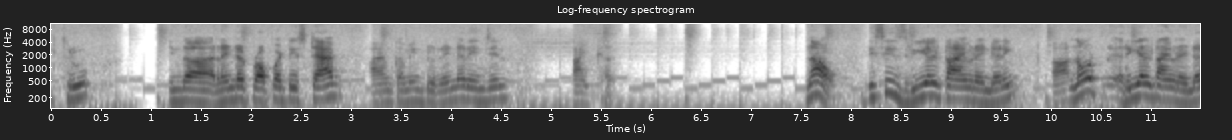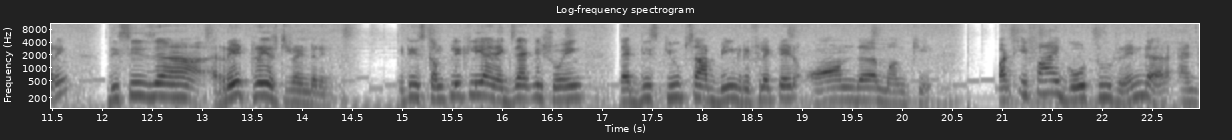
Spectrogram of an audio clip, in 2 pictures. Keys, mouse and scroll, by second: 0.0 click, 1.8-5.8 scroll up 9, 7.1-10.2 middle drag, 14.4-17.4 middle drag, 21.9-22.9 drag.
